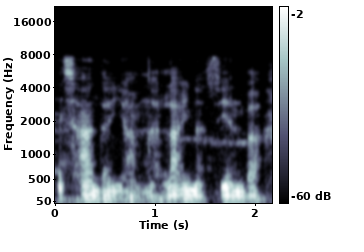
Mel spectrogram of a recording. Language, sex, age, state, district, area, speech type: Manipuri, male, 30-45, Manipur, Tengnoupal, rural, spontaneous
